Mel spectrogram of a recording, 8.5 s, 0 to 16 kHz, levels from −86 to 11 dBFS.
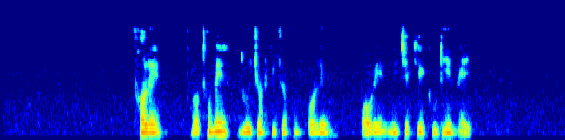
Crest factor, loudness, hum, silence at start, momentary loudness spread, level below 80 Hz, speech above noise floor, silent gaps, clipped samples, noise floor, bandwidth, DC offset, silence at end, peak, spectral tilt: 22 dB; -23 LUFS; none; 2.1 s; 11 LU; -62 dBFS; 51 dB; none; under 0.1%; -73 dBFS; 7.6 kHz; under 0.1%; 1.45 s; -2 dBFS; -6.5 dB/octave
